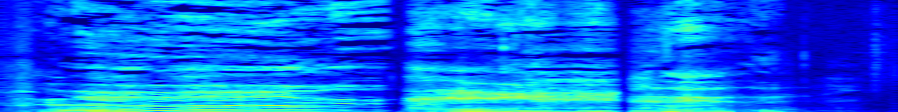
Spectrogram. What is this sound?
Just a moaning zombie.
growl, horror, undead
